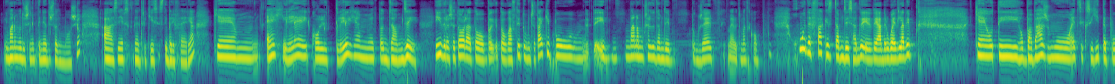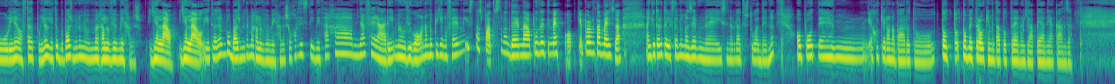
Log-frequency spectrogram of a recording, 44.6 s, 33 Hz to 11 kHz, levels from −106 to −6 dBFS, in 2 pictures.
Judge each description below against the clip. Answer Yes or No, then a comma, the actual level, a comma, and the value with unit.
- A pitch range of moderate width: Yes, average, 4.0 semitones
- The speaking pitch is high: Yes, high, 200 Hz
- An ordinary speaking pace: No, fast, 175 wpm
